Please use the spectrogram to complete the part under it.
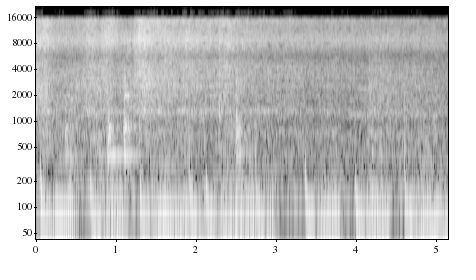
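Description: Prawns frying in oil in a pan on low flame, with a spatula repeatedly scraping and stirring in a steady rhythm over a continuous close sizzle, no voices.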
